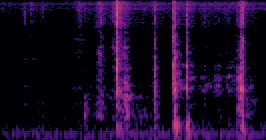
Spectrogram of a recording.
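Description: Tarot cards being handled over a cloth-covered table: near quiet at first, then about five faint clicks and taps of the cards in the second half.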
